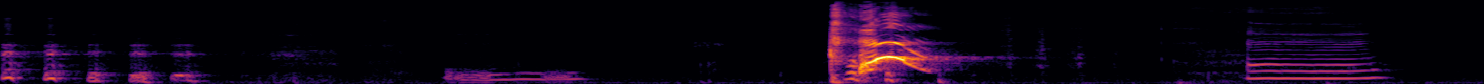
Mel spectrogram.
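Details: A young child trying to sneeze: a few short playful vocal bursts and a hum, then one sharp, forced sneeze-like burst and a sustained voiced tone; an imitated sneeze.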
